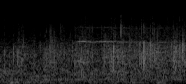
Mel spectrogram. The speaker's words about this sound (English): And Dominguez, a round of applause from the hometown crowd.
